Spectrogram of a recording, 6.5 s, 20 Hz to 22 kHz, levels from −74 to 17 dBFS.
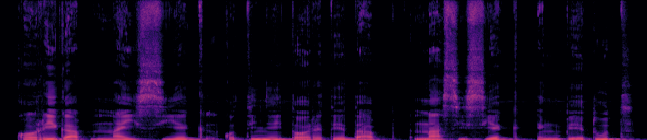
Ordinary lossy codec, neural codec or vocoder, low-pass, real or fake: none; none; none; real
